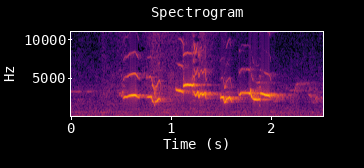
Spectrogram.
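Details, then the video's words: Forest trapping lure of a white-rumped shama: a brief sequence of rich warbled whistles, wavering up and down in pitch, in quick succession. "Suara Pikat Burung Kacer ini Sangat Gacor, boleh di coba pikat di hutan"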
